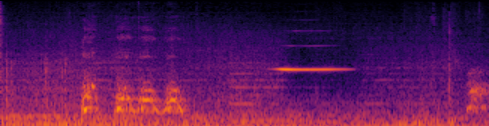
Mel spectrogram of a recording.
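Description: Several dogs bark in the background, heard from a car going from house to house between Coimbra and Mangualde: a cluster of short yaps and woofs early on, then a few more scattered barks over a steady low hum.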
